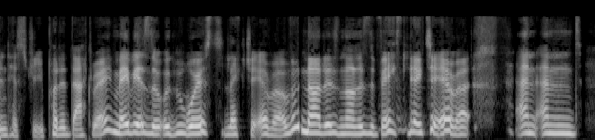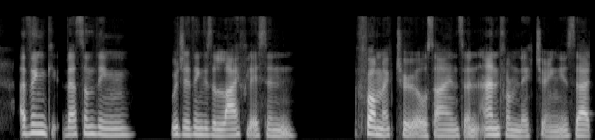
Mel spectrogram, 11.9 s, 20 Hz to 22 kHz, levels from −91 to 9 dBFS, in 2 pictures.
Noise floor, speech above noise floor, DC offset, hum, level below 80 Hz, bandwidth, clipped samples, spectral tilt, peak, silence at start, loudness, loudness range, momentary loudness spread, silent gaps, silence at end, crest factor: -87 dBFS; 69 dB; under 0.1%; none; -66 dBFS; 13 kHz; under 0.1%; -5.5 dB/octave; -2 dBFS; 0 s; -19 LUFS; 5 LU; 12 LU; none; 0.05 s; 18 dB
